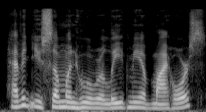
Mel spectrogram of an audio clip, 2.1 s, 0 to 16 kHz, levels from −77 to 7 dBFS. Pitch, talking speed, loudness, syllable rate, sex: 160 Hz, 320 wpm, -17 LUFS, 8.7 syllables/s, male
